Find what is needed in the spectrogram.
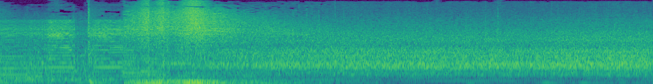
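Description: Rock backing music with guitar, cut off about a second in by a heavy low impact hit with a whoosh, leaving a long, even noisy tail that slowly fades.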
